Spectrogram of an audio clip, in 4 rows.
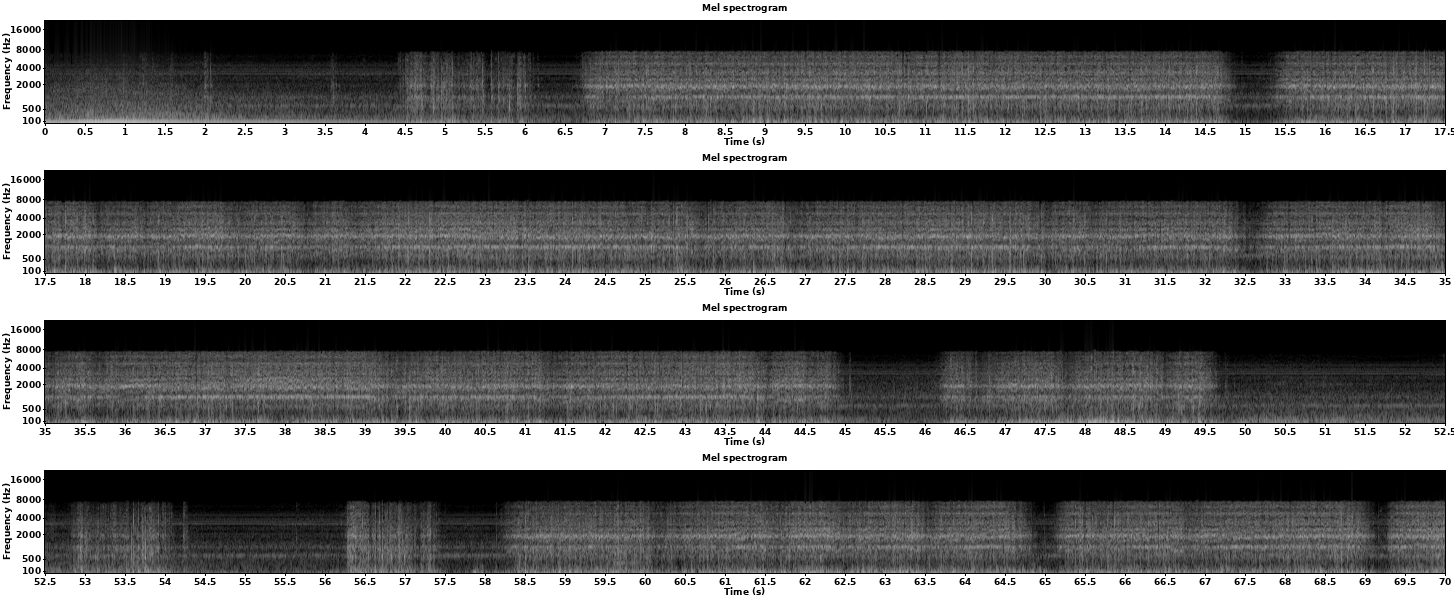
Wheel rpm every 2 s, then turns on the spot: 0, 0, 20, 70, 140, 150, 140, 70, 140, 120, 110, 150, 140, 120, 140, 110, 100, 120, 140, 120, 120, 140, 70, 70, 80, 0, 20, 10, 30, 80, 100, 120, 70, 130, 100.
4-6 52-54 56-58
